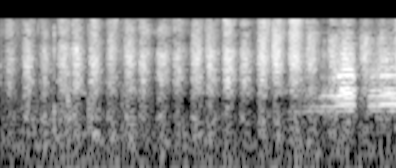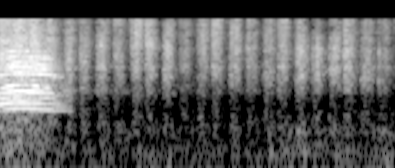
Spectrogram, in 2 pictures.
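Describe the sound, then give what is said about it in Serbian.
A train passing without stopping gives a steady rhythmic clacking of wheels. Midway through, a brief, loud, whistle-like tone rises over it, then the even clatter continues. “Voz koji se nije zaustavio.”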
